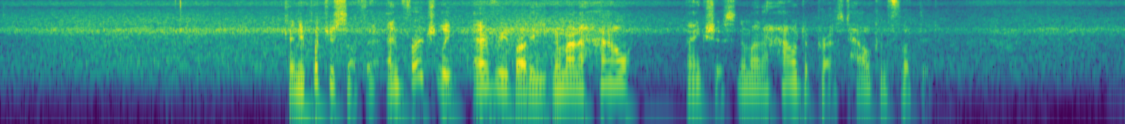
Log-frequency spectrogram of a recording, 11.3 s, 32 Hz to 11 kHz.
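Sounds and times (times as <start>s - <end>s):
ocean surf waves: 0.0s - 11.2s
speech: 2.9s - 9.4s.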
